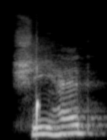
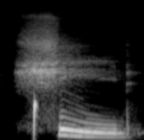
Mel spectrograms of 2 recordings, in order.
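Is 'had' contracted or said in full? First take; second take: full; contracted. First: The word had is said in full. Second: Had is reduced to a short d sound. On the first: The speaker calls it wrong. "Most native speakers don't say I had" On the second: The speaker calls it right. "They will say I'd"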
